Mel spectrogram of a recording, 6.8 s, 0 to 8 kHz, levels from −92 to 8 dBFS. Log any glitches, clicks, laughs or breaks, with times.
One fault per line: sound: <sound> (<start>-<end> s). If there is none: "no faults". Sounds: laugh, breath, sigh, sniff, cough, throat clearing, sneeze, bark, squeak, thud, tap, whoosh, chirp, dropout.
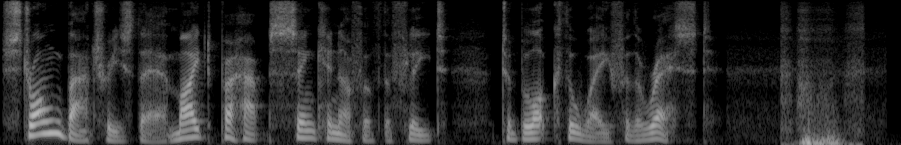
sound: breath (5.9-6.5 s)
